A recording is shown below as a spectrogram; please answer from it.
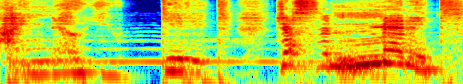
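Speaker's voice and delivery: rough, hoarse voice. Narrator describing overheard arguing, voicing the other speaker accusing Herneva, raspy other voice. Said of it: "this other kind of like raspberry voice".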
